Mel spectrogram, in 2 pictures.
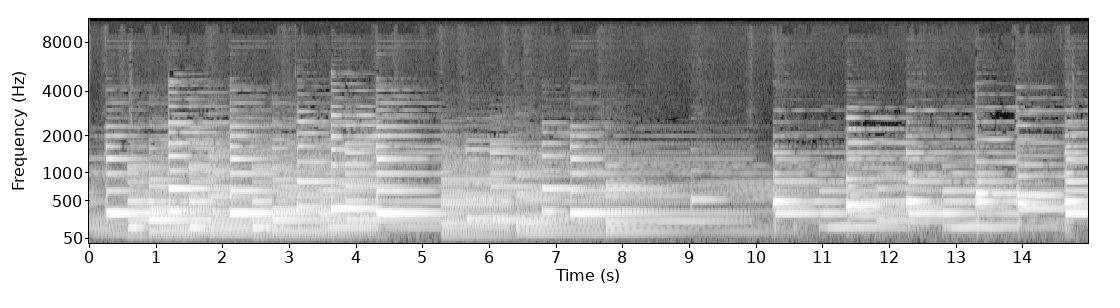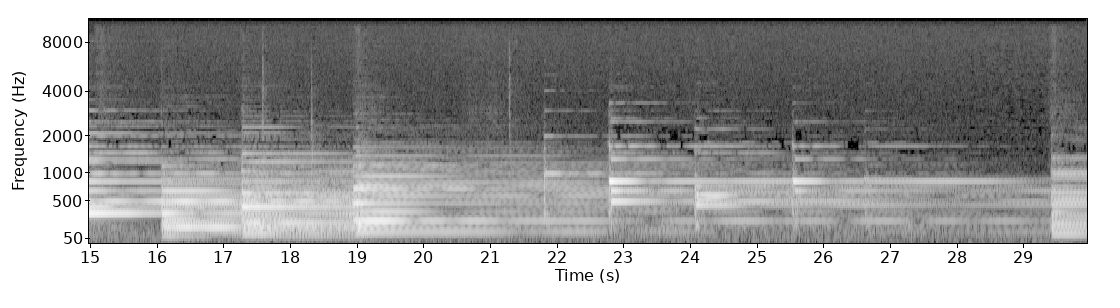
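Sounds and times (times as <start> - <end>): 
piano sonata: 0.0 - 29.9.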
